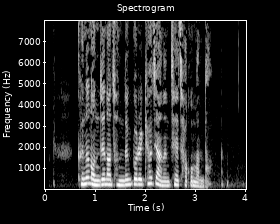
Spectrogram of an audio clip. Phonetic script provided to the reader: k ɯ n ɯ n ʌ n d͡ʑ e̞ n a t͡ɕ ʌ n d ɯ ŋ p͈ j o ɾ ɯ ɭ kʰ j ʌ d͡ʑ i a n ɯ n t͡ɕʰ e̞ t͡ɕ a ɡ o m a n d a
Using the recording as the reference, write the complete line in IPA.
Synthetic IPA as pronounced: k ɯ n ɯ n ʌ n d͡ʑ e̞ n a t͡ɕ ʌ n d ɯ ŋ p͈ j o ɾ ɯ ɭ kʰ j ʌ d͡ʑ i a n ɯ n t͡ɕʰ e̞ t͡ɕ a ɡ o m a n d a

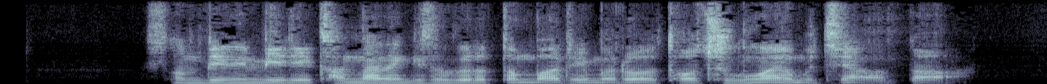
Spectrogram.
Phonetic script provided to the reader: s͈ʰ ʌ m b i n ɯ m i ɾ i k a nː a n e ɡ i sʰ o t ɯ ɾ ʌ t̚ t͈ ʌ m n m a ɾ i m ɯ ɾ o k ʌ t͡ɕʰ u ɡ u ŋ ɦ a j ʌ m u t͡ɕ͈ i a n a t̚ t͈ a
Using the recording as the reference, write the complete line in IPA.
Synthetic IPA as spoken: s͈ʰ ʌ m b i n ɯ m i ɾ i k a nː a n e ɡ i sʰ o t ɯ ɾ ʌ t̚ t͈ ʌ n m a ɾ i m ɯ ɾ o t ʌ t͡ɕʰ u ɡ u ŋ ɦ a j ʌ m u t͡ɕ͈ i a n a t̚ t͈ a

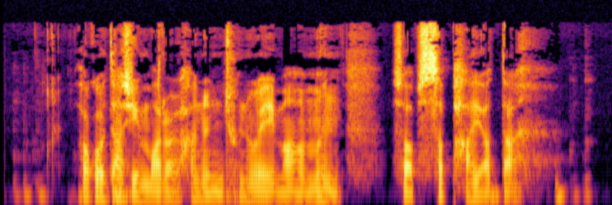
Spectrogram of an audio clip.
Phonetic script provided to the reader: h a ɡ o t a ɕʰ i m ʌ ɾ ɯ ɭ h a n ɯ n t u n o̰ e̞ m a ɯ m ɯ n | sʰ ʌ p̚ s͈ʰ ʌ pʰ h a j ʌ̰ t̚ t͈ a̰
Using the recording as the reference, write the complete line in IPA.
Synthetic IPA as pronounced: h a ɡ o t a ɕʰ i m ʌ ɾ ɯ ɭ h a n ɯ n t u n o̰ e̞ m a ɯ m ɯ n | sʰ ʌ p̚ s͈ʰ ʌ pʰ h a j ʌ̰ t̚ t͈ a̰

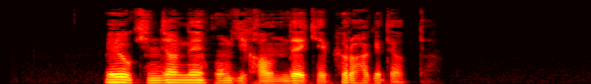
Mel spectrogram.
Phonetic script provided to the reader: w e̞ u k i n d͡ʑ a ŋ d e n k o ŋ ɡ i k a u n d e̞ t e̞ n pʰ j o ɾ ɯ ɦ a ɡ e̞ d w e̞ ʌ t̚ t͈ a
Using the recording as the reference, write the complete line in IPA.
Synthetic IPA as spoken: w e̞ u k i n d͡ʑ a ŋ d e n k o ŋ ɡ i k a u n d e̞ k e̞ pʰ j o ɾ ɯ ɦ a ɡ e̞ d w e̞ ʌ t̚ t͈ a

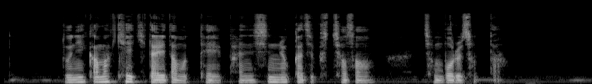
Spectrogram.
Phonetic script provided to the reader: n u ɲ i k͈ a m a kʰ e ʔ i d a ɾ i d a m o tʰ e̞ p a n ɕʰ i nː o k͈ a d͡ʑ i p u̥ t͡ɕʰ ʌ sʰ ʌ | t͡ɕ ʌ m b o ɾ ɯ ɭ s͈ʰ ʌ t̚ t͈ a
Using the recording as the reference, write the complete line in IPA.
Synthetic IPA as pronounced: n u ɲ i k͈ a m a kʰ e k i d a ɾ i d a m o tʰ e̞ p a n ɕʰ i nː o k͈ a d͡ʑ i p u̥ t͡ɕʰ ʌ sʰ ʌ | t͡ɕ ʌ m b o ɾ ɯ ɭ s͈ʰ ʌ t̚ t͈ a

